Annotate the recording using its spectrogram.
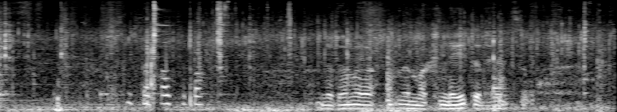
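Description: A plastic lamp housing rattles and knocks as it is handled.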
